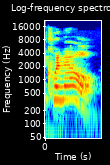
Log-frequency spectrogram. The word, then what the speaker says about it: Quesnel: He's in Quenelle.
